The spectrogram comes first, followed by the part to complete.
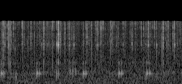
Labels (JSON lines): {"label": "ambient", "recorder": "HydroMoth"}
